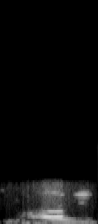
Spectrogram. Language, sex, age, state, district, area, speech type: Marathi, female, 18-30, Maharashtra, Mumbai Suburban, urban, conversation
